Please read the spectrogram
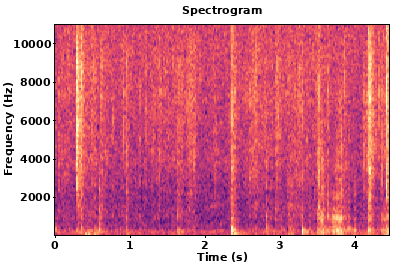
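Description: Plastic shrink-wrap crackling and rustling as hands peel it off a cardboard box, in scattered small clicks with a couple of sharper crinkles.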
